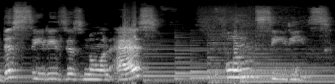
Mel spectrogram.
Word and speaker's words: Pfund: This series is known as Pfund series. P is silent. This series is Pfund series.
